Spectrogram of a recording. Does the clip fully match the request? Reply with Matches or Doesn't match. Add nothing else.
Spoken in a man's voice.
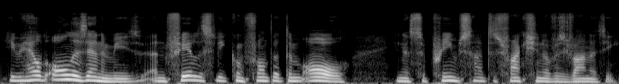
Matches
